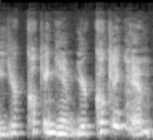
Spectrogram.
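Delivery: alarmed screaming cry, pitch climbing. Retelling a woman screaming about a baby wrapped in a blanket, imitating her screaming. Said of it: "she's screaming at me".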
